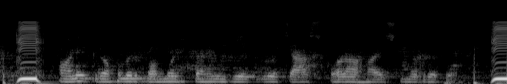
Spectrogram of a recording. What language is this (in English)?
Bangla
